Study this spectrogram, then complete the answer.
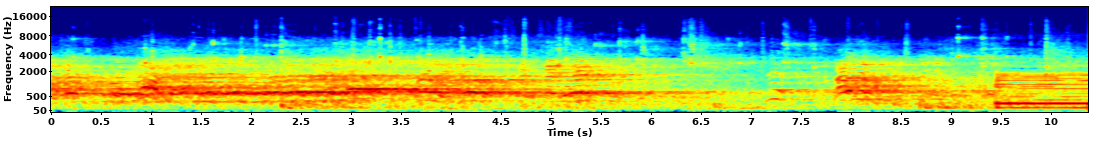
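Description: A handball bounces on a hard court floor.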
